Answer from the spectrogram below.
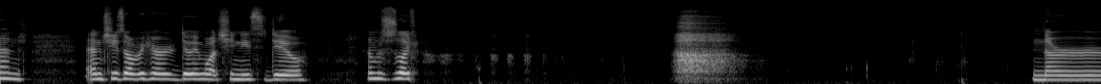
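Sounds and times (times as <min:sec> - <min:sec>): woman panting: 0:06.7 - 0:07.7.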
